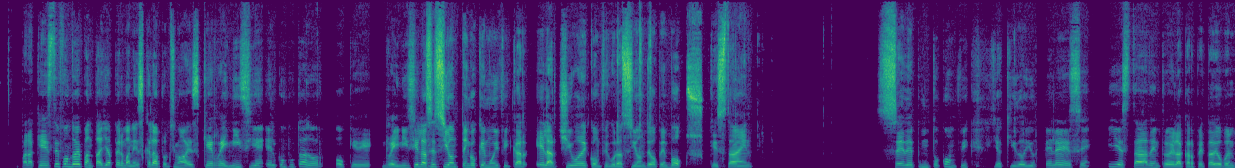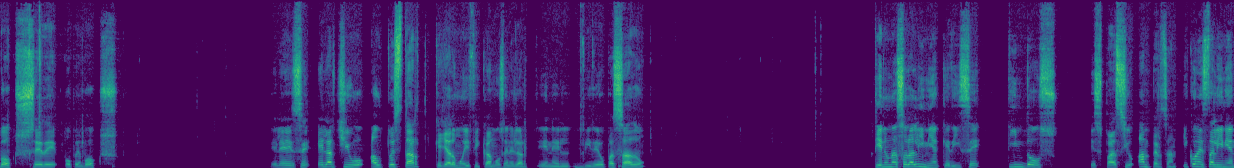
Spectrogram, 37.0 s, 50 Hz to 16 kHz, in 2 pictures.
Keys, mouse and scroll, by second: 0.0 click, 4.6 click, 6.0-7.7 drag, 9.0-13.4 typing, 15.0-15.7 typing, 18.4-19.9 typing, 20.2 Return, 21.3-22.0 typing, 25.3-29.9 typing, 30.1 Tab, 30.7 Return, 33.4 Right, 33.7 Right, 33.9 Right.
